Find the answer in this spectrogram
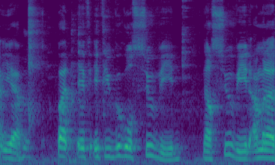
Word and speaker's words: sous vide: I know it looks like it's sous vide, but it's, it's a French thing. They don't pronounce half the letters.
